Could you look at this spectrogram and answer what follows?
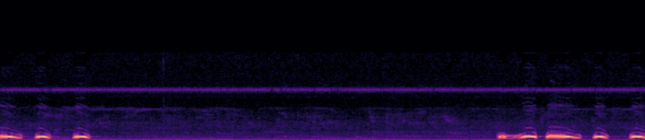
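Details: Spotted dove call used as a lure for other birds: two bursts of low, hollow cooing, first three short coos, then after a long quiet gap a faster run of about six coos, one drawn out and rolling.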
